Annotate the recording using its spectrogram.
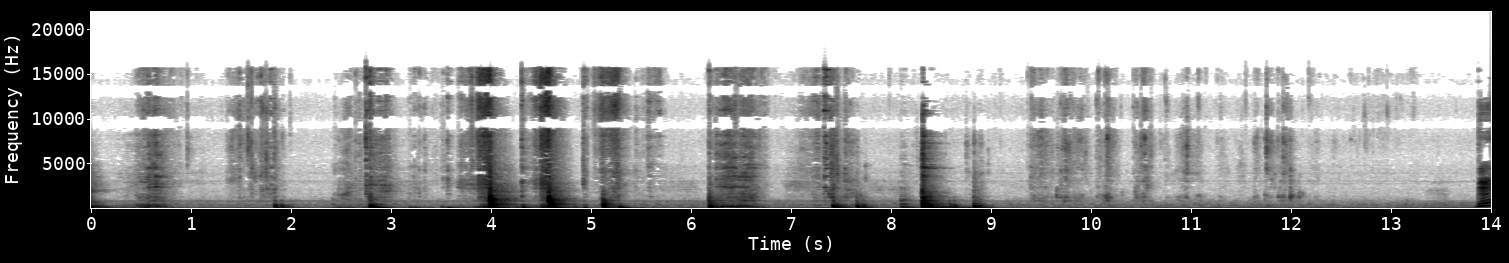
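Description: A kitchen knife scraping sliced lotus root across a cutting board and the slices dropping into a stainless steel bowl of water: a series of irregular knocks and scrapes, roughly one a second, stopping about nine seconds in.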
